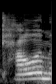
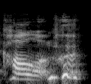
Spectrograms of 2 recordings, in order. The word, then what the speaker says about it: Callum: Okay, so I was pronouncing it Tamara in my head and like Callum and Cal, but apparently it's like call, like column.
